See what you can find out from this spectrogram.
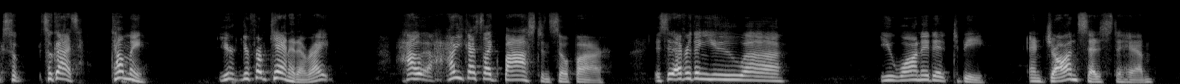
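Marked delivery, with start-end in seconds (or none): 0.0-9.9 put-on Boston accent, higher. Retelling what a man asked the canadian visitors, imitating a boston accent. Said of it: "he had the accent and everything".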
